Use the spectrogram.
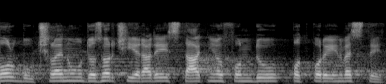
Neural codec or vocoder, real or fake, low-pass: none; real; 7.2 kHz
